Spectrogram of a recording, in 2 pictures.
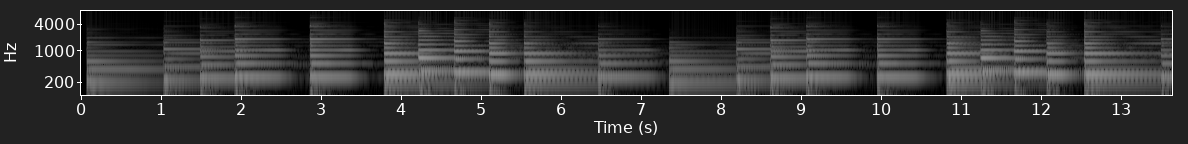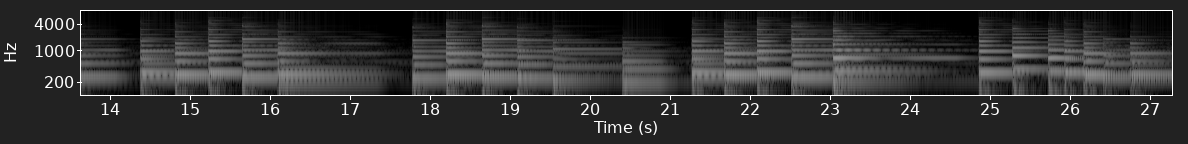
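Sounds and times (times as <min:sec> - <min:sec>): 
piano: 0:00.0 - 0:27.2.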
